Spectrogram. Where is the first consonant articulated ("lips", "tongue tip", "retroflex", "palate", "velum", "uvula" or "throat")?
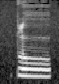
lips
